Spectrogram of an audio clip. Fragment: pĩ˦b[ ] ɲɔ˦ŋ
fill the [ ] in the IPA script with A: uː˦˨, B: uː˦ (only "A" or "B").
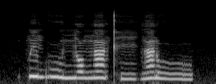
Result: A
